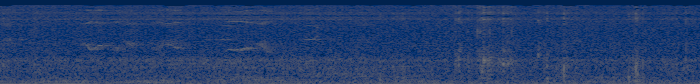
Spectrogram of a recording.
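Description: Model Newcomen atmospheric engine working in live steam: a few light clicks in the second half over a steady low hum, with faint short squeaks earlier.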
